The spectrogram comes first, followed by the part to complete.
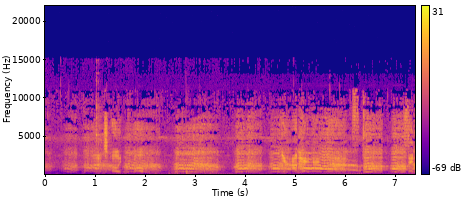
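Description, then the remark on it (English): A creature shrieks and screeches in loud, ragged bursts, one harsh cry after another with brief gaps, piercing for several seconds. “It's making a lot of this screaming, but it might not have a mouth.”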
